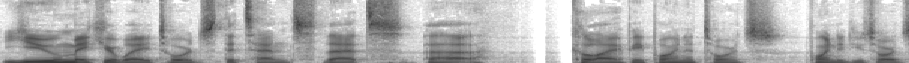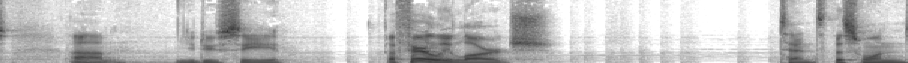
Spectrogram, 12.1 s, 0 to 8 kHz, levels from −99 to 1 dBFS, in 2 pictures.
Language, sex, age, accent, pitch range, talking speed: English, male, 20-39, American, 100-110 Hz, 125 wpm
